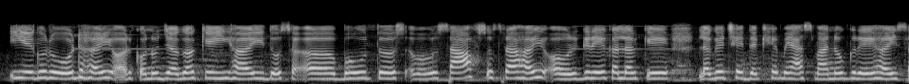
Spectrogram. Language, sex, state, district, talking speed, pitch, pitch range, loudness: Maithili, female, Bihar, Sitamarhi, 185 wpm, 270 Hz, 255-285 Hz, -17 LUFS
